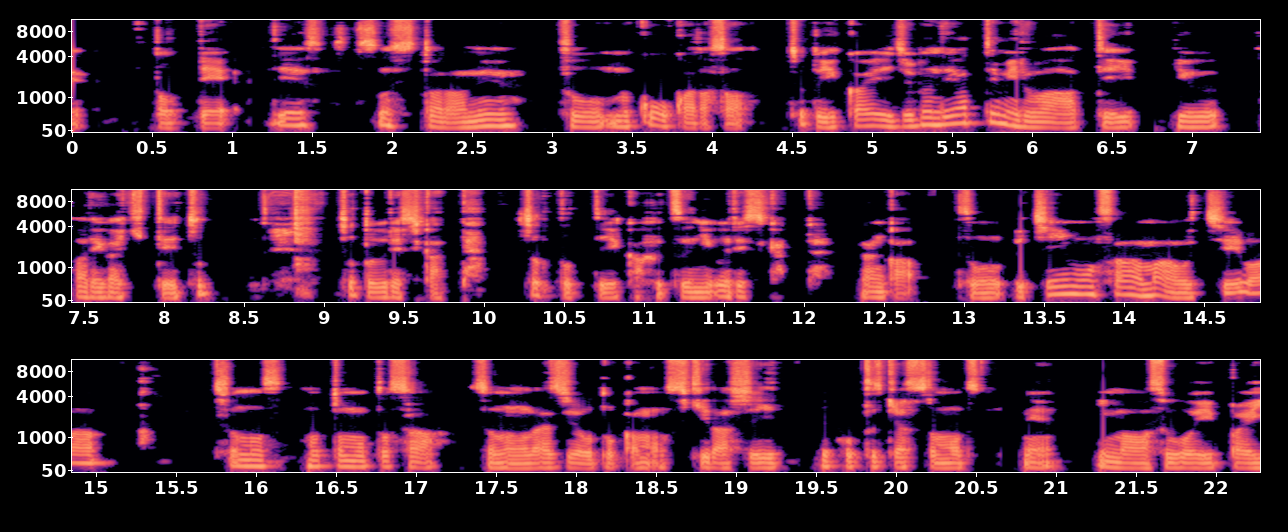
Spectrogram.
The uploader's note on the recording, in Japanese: いつもと音声が違うかもしれないです。お聞き苦しくてすみません。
